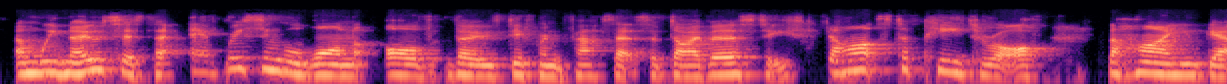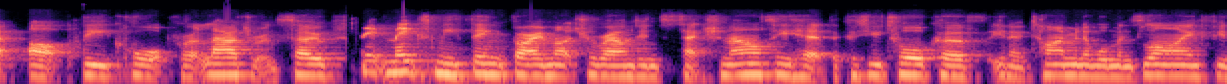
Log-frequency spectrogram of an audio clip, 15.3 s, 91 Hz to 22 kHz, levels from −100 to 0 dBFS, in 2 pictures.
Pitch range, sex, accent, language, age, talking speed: 155-175 Hz, female, British, English, 30-49, 190 wpm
